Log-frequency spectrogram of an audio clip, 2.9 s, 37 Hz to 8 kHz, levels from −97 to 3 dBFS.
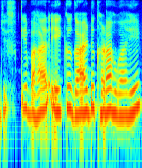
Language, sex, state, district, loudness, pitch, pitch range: Hindi, female, Madhya Pradesh, Bhopal, -18 LUFS, 235 Hz, 215-250 Hz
